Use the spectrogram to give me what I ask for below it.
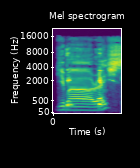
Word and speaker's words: Guimarães: Guimarães. – Guimarães.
